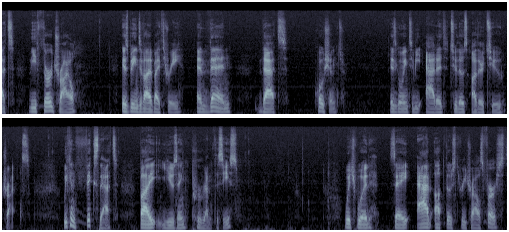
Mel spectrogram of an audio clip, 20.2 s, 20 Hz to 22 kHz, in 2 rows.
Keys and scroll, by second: 13.6 shift+9, 16.1 shift+0.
